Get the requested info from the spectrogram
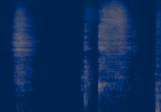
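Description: Quiet breathy exhales from a person: a short one near the start and a longer, airier one near the end, as if from soft laughter.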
